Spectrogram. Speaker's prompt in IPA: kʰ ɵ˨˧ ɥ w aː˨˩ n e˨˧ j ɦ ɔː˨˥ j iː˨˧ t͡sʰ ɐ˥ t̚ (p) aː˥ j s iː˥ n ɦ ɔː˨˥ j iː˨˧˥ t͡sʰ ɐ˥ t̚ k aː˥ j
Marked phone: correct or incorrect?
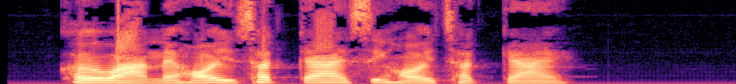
incorrect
